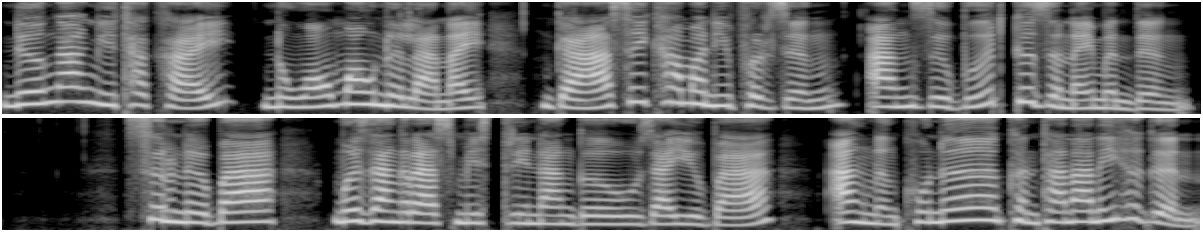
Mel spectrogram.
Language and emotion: Bodo, happy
